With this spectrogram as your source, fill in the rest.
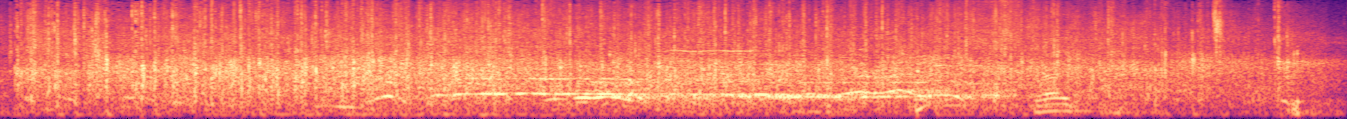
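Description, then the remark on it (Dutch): A live audience applauds steadily for several seconds, a dense wash of clapping with a few faint voices and cheers mixed in, tapering slightly at the end. “geef ze rust nog even een applaus.”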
